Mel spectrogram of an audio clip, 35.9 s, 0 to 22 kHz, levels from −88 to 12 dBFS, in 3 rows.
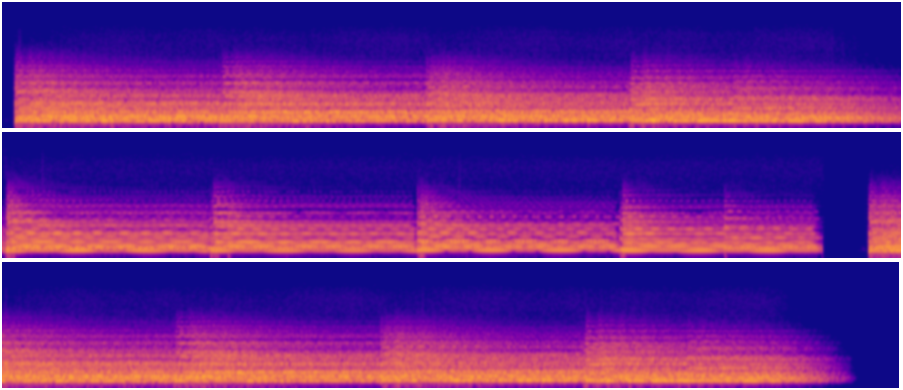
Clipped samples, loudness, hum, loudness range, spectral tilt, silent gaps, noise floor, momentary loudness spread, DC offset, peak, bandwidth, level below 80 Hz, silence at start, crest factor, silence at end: under 0.1%; -15 LUFS; none; 6 LU; -9 dB/octave; none; -89 dBFS; 8 LU; under 0.1%; -2 dBFS; 3.3 kHz; -62 dBFS; 0.15 s; 14 dB; 0.95 s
